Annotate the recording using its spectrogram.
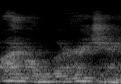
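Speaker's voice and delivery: whispering. Retelling own reply to her: retelling own whisper. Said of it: "And I whisper back".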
